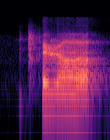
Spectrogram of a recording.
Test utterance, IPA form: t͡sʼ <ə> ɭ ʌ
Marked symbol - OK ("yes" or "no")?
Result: yes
